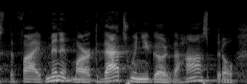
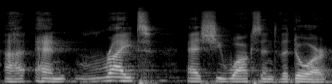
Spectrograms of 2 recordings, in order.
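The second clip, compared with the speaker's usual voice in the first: ordinary talk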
